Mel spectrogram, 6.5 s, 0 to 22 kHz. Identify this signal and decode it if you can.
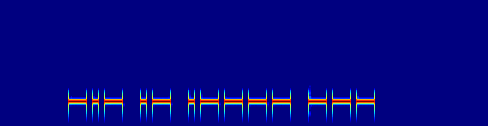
Morse code, heard as a keyed tone, about 15 wpm, 700 Hz. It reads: KA1O
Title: USA Call Signs - 4 Characters - Repeated 3x - 15wpm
